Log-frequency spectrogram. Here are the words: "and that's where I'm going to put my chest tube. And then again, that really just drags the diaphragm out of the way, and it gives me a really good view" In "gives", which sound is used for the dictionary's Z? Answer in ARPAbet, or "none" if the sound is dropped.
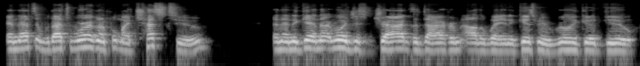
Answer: Z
